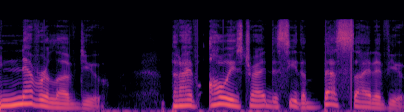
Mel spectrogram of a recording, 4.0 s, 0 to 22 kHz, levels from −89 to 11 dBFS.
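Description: From 0.18 s to 4.02 s, sharp ticks of uneven strength recur about every 0.3 s, around fifteen in all. These are word clock ticks. The receiver's clock runs roughly 150 ppm off the sender's, so one sample slips at each crossing.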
